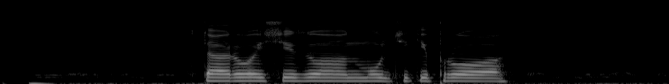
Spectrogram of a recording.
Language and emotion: Russian, sad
